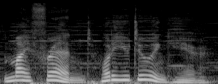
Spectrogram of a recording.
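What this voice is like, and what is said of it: Plain generic character voice. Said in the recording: “in my best Kashak voice, which is the most general voice I think you've ever done for ... An NPC ... ever.”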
